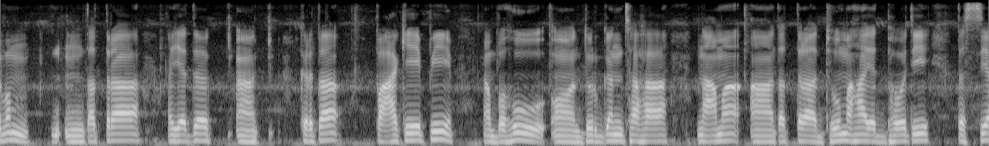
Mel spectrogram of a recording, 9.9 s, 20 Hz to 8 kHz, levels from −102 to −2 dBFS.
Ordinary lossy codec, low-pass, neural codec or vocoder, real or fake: none; 7.2 kHz; none; real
